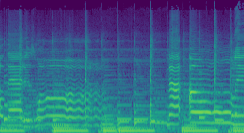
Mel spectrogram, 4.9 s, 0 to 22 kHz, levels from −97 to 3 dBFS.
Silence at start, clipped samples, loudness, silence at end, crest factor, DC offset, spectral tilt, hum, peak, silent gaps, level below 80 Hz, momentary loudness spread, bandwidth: 0 s; under 0.1%; -22 LUFS; 0 s; 14 dB; under 0.1%; -6.5 dB/octave; none; -8 dBFS; none; -30 dBFS; 7 LU; 15 kHz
